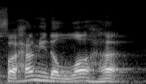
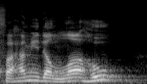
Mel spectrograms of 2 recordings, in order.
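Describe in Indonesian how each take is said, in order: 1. Frasa itu diakhiri vokal a. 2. Frasa itu diakhiri vokal u. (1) "harus fahamidallaha" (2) "Tidak boleh dibaca fahamidallahu"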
